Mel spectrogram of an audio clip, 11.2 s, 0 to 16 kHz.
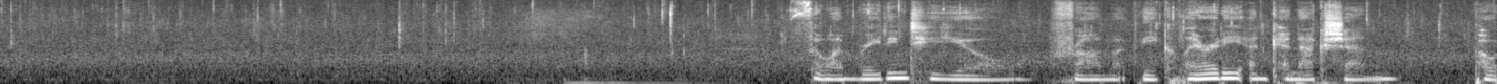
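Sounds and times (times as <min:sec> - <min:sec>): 
raindrops falling: 0:00.0 - 0:07.2, 0:09.7 - 0:11.2
speech: 0:06.1 - 0:11.2.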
